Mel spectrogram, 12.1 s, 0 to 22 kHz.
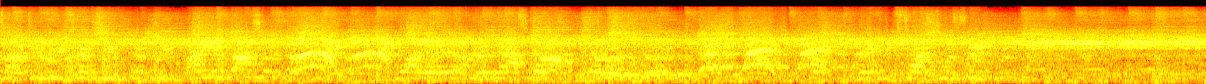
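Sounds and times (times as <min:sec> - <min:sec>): shouted vocals: 0:00.0 - 0:10.0
distorted electric guitar: 0:00.0 - 0:12.0
drums: 0:00.0 - 0:12.0.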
